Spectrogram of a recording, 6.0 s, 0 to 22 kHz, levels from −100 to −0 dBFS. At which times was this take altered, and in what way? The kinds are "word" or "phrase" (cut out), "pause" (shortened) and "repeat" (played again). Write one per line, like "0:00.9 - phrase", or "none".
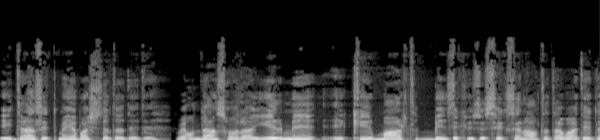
0:01.7 - pause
